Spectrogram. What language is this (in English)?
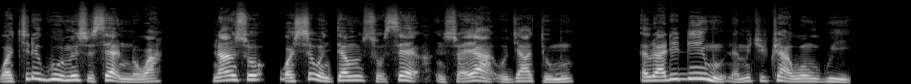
Akan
